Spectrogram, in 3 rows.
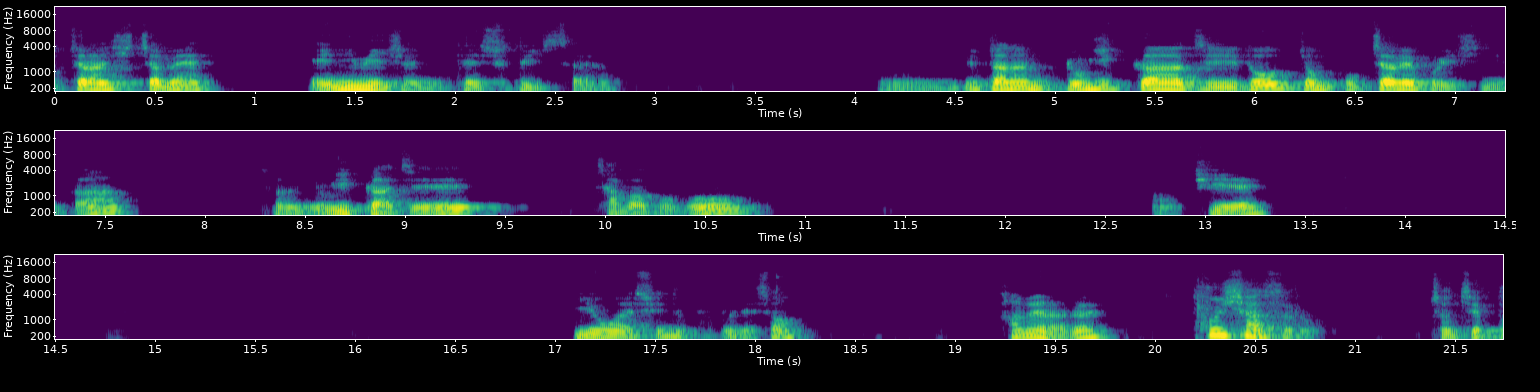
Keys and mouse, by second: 0.3-3.4 drag, 3.4-5.1 right drag, 5.1-12.7 drag, 15.5-21.7 drag, 21.1 ctrl+s.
